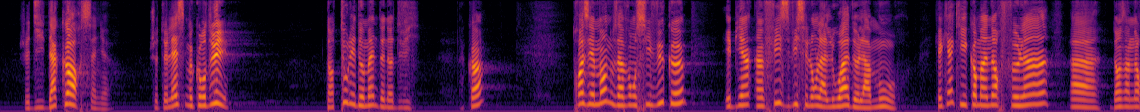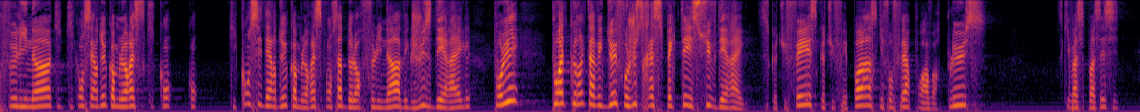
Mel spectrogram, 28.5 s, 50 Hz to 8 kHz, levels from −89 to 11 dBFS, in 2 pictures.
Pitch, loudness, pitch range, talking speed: 205 Hz, -19 LUFS, 170-240 Hz, 210 wpm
